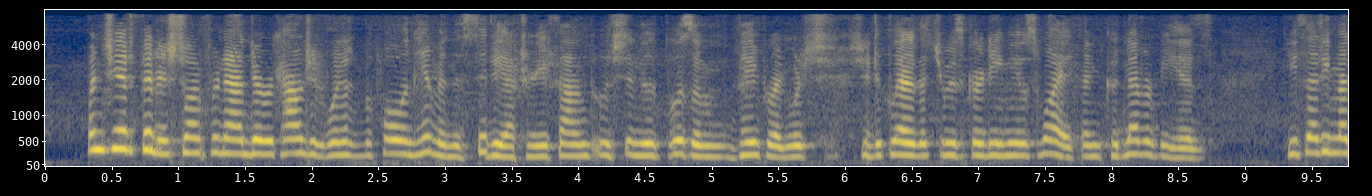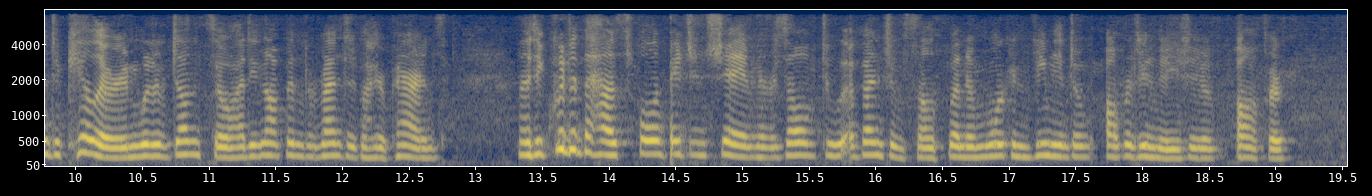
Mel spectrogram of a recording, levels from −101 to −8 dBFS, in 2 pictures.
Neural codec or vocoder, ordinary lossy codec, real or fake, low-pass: codec, 16 kHz in and 24 kHz out, 1.1 kbps, FireRedTTS-2 codec; MP3, 64 kbps; fake; 7.2 kHz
